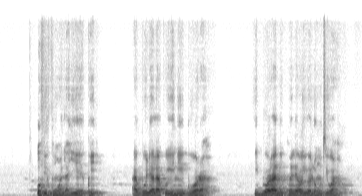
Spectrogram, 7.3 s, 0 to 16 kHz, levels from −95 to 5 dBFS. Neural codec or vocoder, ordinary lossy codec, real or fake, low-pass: autoencoder, 48 kHz, 128 numbers a frame, DAC-VAE, trained on Japanese speech; none; fake; 14.4 kHz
